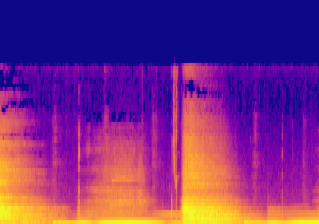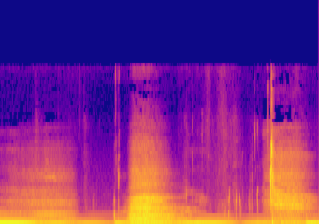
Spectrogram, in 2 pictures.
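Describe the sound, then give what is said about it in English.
Slow, deep breathing in a seated relaxation exercise, with long audible inhales and a few strong, airy sighing exhales. Soft sustained musical tones play quietly underneath. “Bring yourself into a nice seated position, feet on the floor, and let's take a few deep breaths.”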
